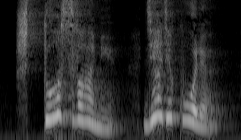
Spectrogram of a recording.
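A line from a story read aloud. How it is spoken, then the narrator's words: Frightened question. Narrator (Russian): спросила испуганно Валентина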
